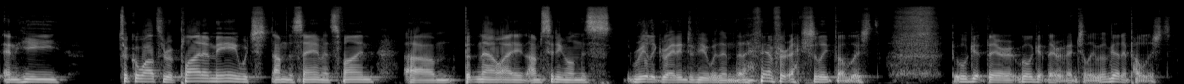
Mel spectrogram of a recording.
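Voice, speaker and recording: A man with a steady, mid-range voice, gravelly yet a little mellow, talks fairly quickly. He's a timelapse photographer hosting a live stream, casual and enthusiastic with awed exclamations, his voice slightly worn from a long day of recording.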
